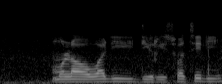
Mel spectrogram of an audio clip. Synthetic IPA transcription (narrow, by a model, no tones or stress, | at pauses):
mʊlaɔwadidiriswat͡sedi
